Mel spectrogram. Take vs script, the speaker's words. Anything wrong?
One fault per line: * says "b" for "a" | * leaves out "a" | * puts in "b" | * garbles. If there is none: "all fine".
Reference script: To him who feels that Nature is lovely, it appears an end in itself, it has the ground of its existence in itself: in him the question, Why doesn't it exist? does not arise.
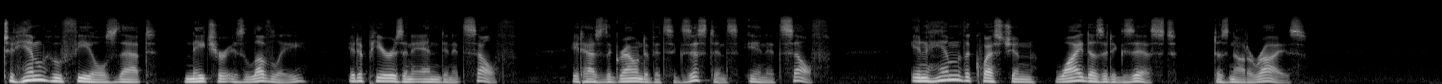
* says "does" for "doesn't"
